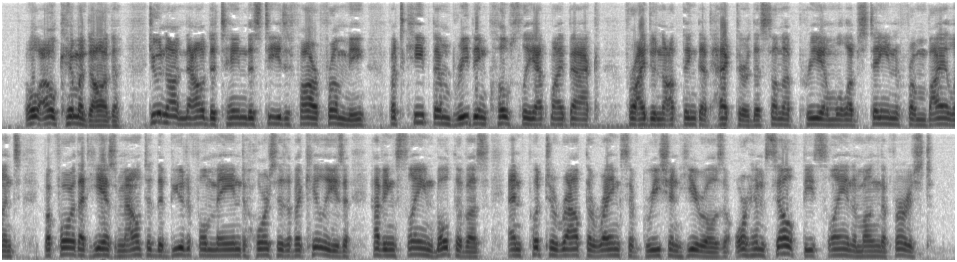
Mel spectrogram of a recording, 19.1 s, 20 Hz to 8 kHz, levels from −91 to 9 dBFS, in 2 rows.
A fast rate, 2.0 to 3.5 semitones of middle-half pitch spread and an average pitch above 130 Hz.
Yes: fast, 210 wpm; narrow, 2.5 semitones; medium, 140 Hz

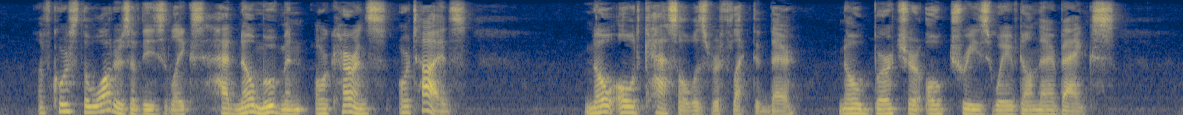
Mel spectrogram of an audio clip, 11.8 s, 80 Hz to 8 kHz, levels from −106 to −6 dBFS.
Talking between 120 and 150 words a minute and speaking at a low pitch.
Yes: average, 145 wpm; low, 115 Hz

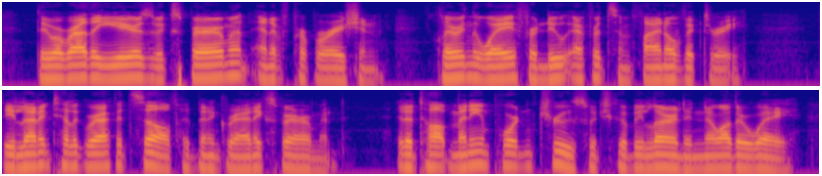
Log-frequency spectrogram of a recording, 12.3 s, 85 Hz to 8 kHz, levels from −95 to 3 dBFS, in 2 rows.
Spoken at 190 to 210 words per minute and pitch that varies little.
Yes: average, 200 wpm; narrow, 2.2 semitones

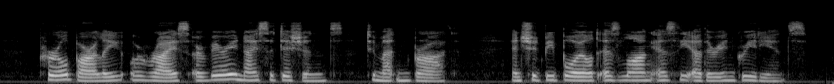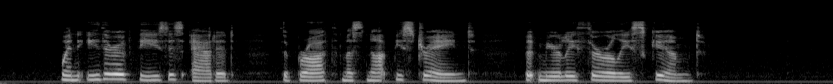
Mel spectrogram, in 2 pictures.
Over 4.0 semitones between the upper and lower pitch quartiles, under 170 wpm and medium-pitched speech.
No: average, 2.9 semitones; slow, 135 wpm; medium, 180 Hz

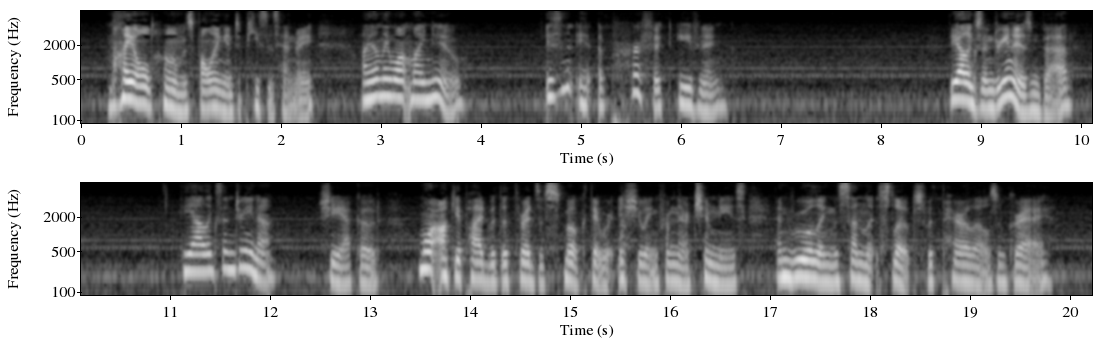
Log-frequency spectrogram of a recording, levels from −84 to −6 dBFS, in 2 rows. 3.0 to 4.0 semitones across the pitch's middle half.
No: average, 5.0 semitones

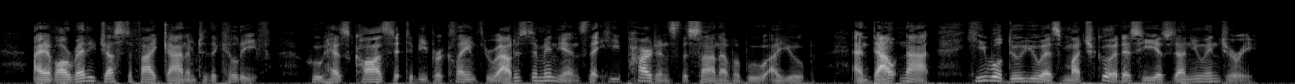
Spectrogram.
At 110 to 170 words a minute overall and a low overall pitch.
No: average, 195 wpm; low, 115 Hz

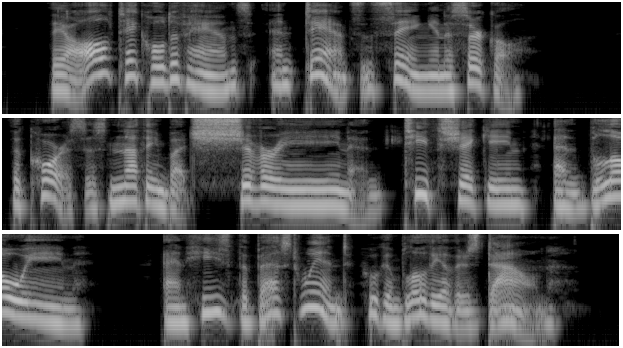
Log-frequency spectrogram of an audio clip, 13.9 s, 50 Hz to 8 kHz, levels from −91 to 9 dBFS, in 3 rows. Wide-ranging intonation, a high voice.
No: wide, 6.4 semitones; medium, 160 Hz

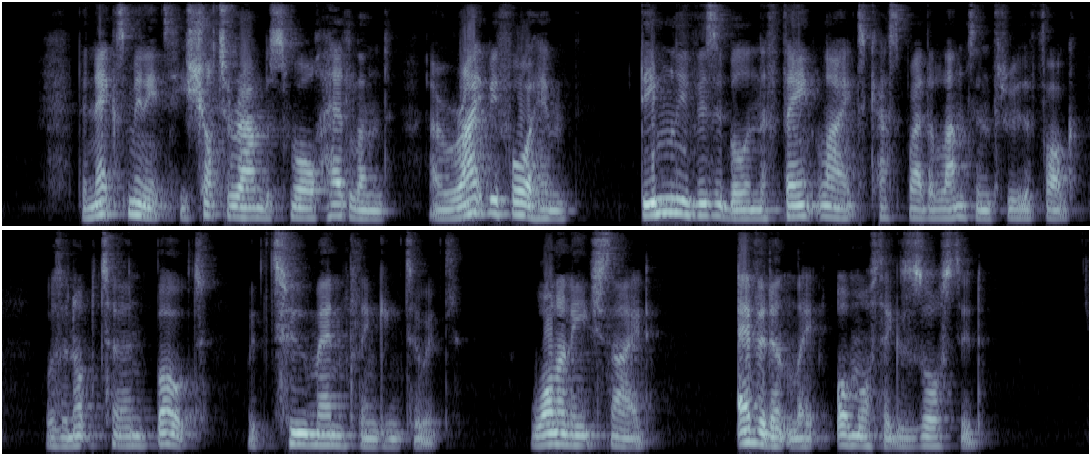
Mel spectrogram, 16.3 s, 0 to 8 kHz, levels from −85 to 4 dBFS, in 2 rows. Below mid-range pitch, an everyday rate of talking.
Yes: low, 125 Hz; average, 160 wpm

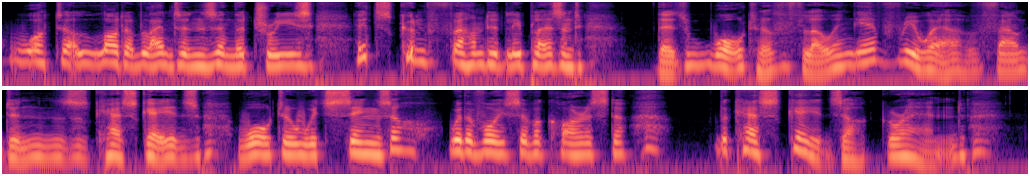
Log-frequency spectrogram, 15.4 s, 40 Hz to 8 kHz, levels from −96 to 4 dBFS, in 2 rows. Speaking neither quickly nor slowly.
No: slow, 120 wpm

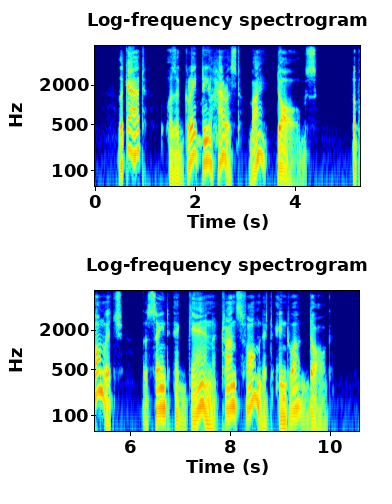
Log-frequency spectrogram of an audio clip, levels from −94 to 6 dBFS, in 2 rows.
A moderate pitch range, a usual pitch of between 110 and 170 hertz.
No: wide, 7.2 semitones; low, 135 Hz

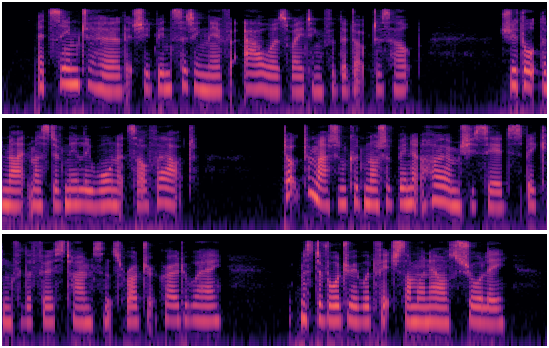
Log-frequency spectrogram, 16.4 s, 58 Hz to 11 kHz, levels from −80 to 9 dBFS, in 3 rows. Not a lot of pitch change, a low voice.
No: narrow, 1.9 semitones; high, 190 Hz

